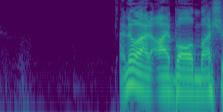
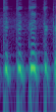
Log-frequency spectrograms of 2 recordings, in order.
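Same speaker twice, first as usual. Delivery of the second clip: roller coaster ticking. Retold or imitated. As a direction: tick like a coaster climbing the lift. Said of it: "the roller coaster's going tick".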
